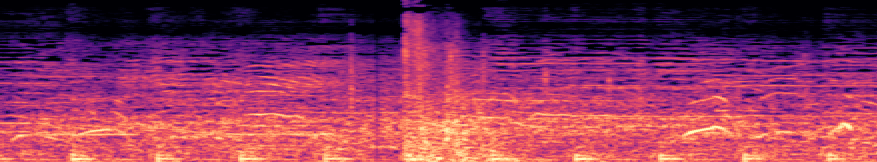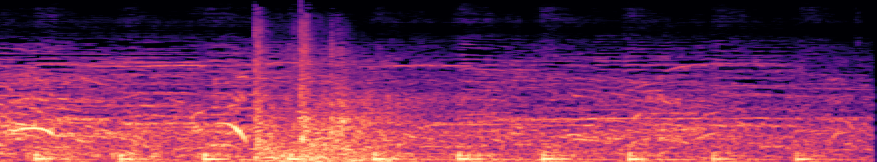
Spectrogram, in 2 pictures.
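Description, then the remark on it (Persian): Two heavy, booming blasts ring out a few seconds apart, cannons fired in salute as the ceremonial banner is raised at a ceremony in Mazar-i-Sharif, over the steady roar of a large outdoor crowd cheering and calling out. “با بلند شدن علم موزیک احترام نواخته میشه و توپهایی بر اسم احترام شلیک میگردد.”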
